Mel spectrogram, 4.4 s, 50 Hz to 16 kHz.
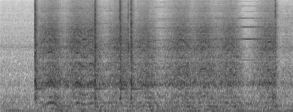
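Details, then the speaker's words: LS1-swapped Dodge Stealth on its first start attempt, being jumped: a high, steady squeal over the cranking and start, with sharp clicks; the owner wonders if it is the starter; squeak while cranking, cause unconfirmed. "the hell is that squeak? Is that the starter just"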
